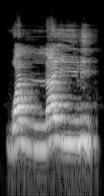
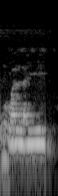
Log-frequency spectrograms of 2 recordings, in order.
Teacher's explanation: kalau wasol ya berarti tidak dipanjangkan. Artinya tidak dipanjangkan, dipanjangkannya 2 harokat saja. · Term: madlin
